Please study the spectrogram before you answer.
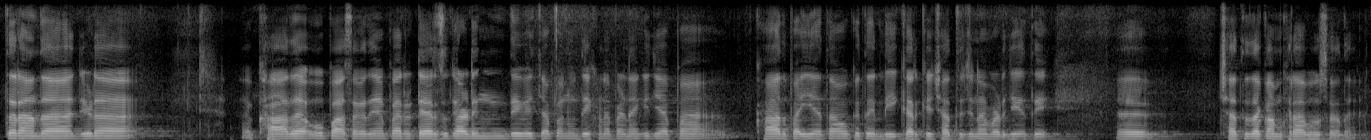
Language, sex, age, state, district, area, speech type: Punjabi, male, 45-60, Punjab, Fatehgarh Sahib, urban, spontaneous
